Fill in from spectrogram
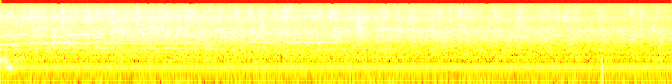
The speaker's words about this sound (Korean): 박수 한번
